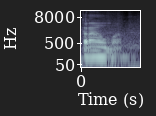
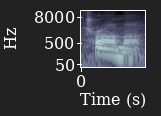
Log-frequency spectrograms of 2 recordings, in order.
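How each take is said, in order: First: The word is said with Spanish pronunciation. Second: The word is said with English pronunciation. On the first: The speaker calls it wrong. "instead of trauma" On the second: The speaker calls it right. "it is pronounced trauma"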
